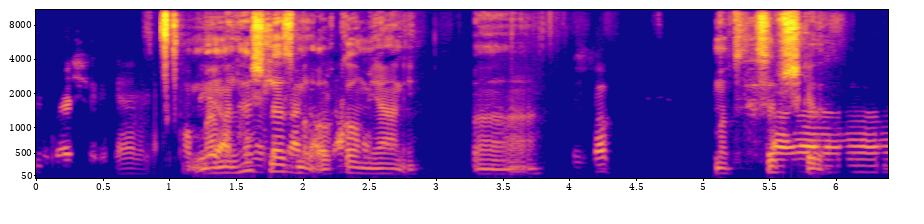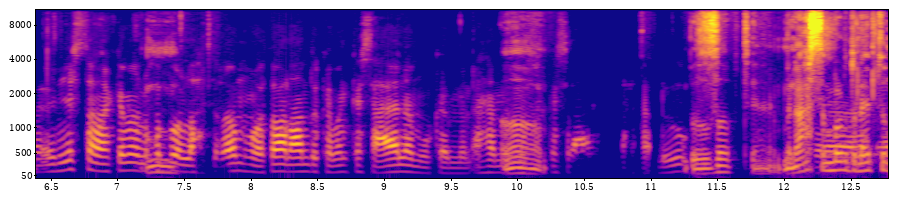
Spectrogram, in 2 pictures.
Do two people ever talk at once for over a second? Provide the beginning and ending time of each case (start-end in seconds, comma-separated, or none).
1.2-2.8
